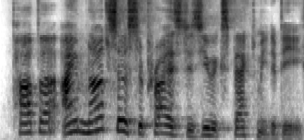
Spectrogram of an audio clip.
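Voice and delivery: put-on high-pitched, frank young girl. A narrator's reading. Young girl answering her papa's astonishing news, frank.

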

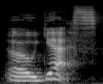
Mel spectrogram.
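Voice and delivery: loud gloating exclamation; triumphant old man's outburst; crying out. A narrator's reading. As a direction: crow over the spoils. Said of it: "cried the old man".

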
